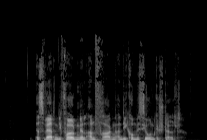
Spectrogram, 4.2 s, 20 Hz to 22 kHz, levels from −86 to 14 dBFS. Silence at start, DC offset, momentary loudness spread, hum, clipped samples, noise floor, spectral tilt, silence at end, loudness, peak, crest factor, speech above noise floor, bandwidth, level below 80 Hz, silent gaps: 0.7 s; under 0.1%; 16 LU; none; under 0.1%; -80 dBFS; -5 dB/octave; 0.55 s; -25 LUFS; -6 dBFS; 22 dB; 55 dB; 16 kHz; -60 dBFS; none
